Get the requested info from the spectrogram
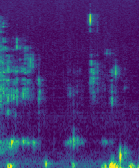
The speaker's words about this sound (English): I just want to have a sip of my little peach tea. Go on, sip it's into the microphone. It's peachy enough.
